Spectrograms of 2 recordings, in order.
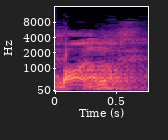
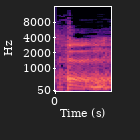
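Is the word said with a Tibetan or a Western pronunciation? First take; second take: Western; Tibetan. First: The word is said with a Western pronunciation. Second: The word is said with its Tibetan pronunciation. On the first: "Western people pronounce it bon" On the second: "it's pronounced pen in Tibetan"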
